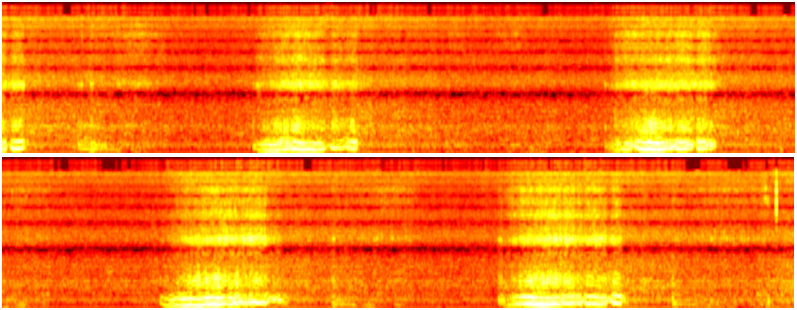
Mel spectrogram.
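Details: A Shiba Inu snores in low, rumbling breaths, each about a second long and roughly four seconds apart.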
